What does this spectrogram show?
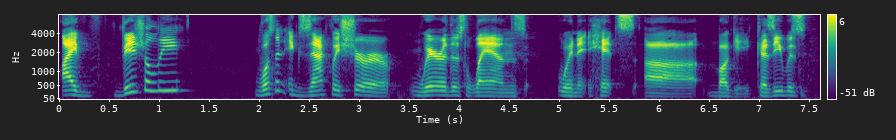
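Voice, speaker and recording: A man co-hosting a podcast, chatting casually and haltingly as he thinks aloud. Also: mid-range voice, lively intonation, sharp tone, clear, resonant tone. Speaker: podcast co-host. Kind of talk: casual chat reacting to a story.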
